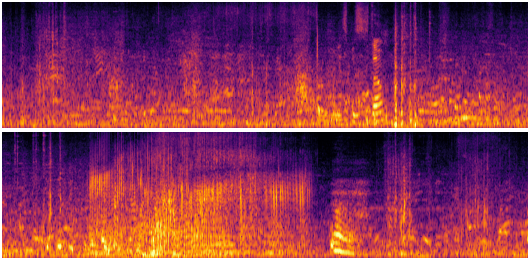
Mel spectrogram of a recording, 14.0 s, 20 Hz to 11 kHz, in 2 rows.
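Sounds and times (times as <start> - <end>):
crowd chatter: 0.0 - 14.0
loud wet fart noise: 8.1 - 11.3.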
